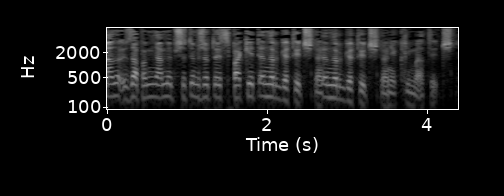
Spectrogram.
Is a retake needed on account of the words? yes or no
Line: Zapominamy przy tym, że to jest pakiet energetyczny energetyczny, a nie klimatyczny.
no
